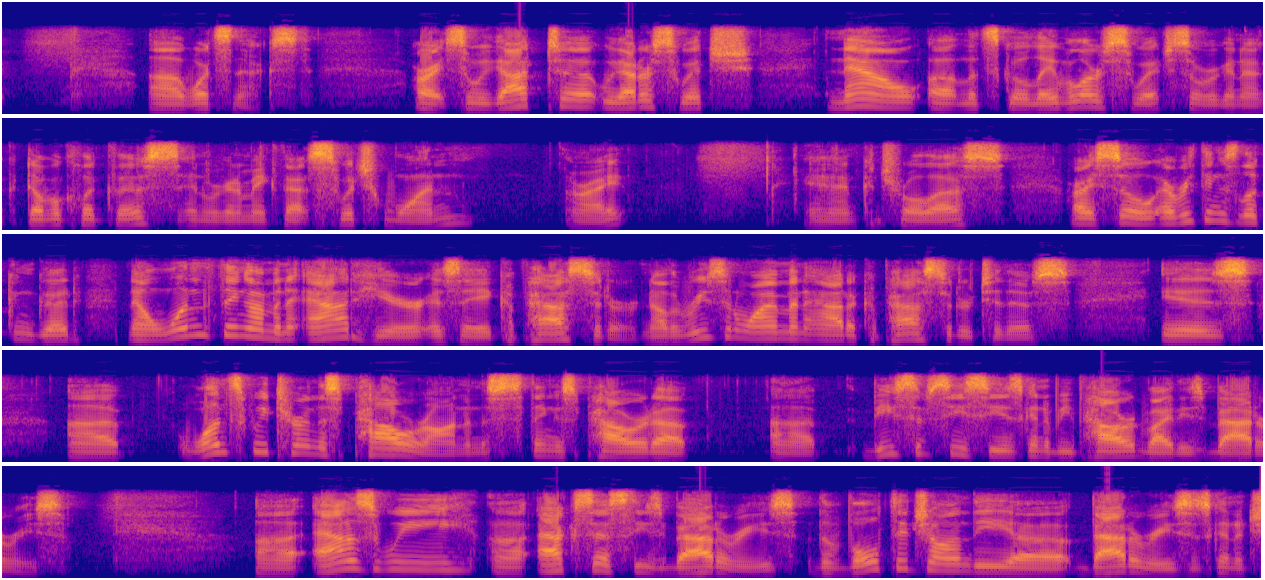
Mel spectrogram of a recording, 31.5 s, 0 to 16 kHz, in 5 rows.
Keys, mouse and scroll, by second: 3.4 ctrl+scroll up 1, 6.0 click, 7.5 BackSpace, 7.6 1, 7.9 Return, 9.0 click, 9.5 ctrl+scroll down 1, 9.9 right click, 10.3 ctrl+s.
